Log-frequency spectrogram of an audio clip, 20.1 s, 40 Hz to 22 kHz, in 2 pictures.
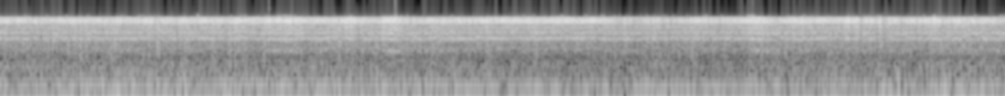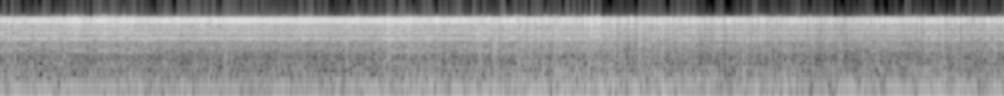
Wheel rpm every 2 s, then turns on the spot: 230, 220, 230, 230, 220, 230, 230, 240, 240, 230.
none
